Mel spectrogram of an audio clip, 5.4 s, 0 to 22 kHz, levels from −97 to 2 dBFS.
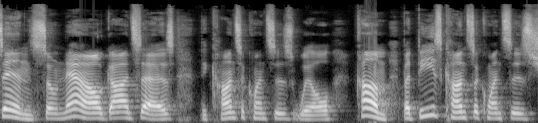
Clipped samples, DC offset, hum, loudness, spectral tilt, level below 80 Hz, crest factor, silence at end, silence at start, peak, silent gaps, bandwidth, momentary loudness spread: under 0.1%; under 0.1%; none; -15 LUFS; -2.5 dB/octave; -62 dBFS; 16 dB; 0 s; 0 s; 0 dBFS; none; 19.5 kHz; 8 LU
